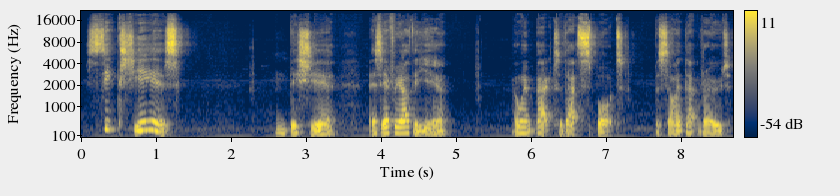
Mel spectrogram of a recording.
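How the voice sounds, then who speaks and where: An actress in a radio play voicing an embittered, grieving widow who speaks with accusing, pointed questions. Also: female voice, very deep voice, huge pitch swings, slow, vocal fry, pauses often, warm tone, exaggerated voice. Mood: haunted, brooding. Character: embittered grieving widow confronting her husband's killer.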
